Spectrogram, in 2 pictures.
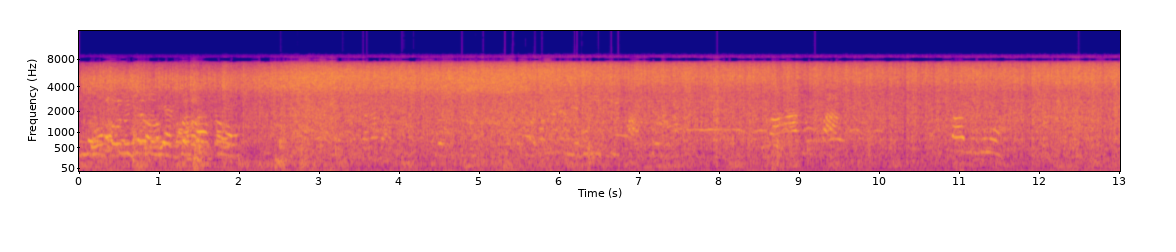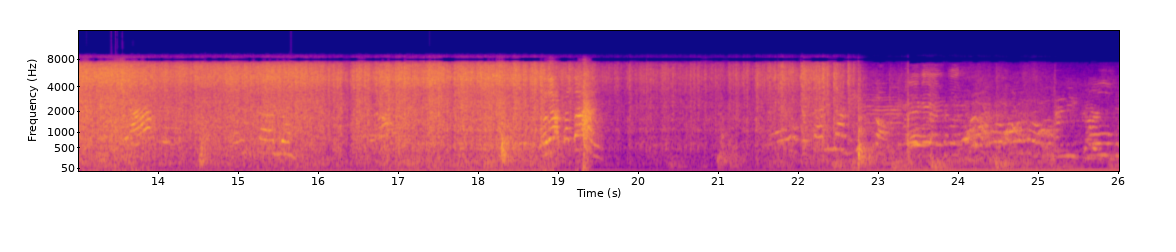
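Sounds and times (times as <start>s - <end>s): fireworks spraying sparks hissing: 0.0s - 24.3s.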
